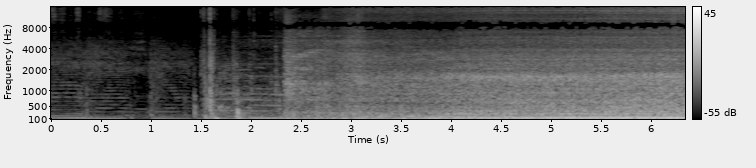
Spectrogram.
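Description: Lexus LX 450d's V8 D-4D twin-turbo diesel starting about a second and a half in, with its EGR and particulate filter deleted. It builds up over a couple of seconds and then settles into a steady idle, heard from inside the cabin.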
